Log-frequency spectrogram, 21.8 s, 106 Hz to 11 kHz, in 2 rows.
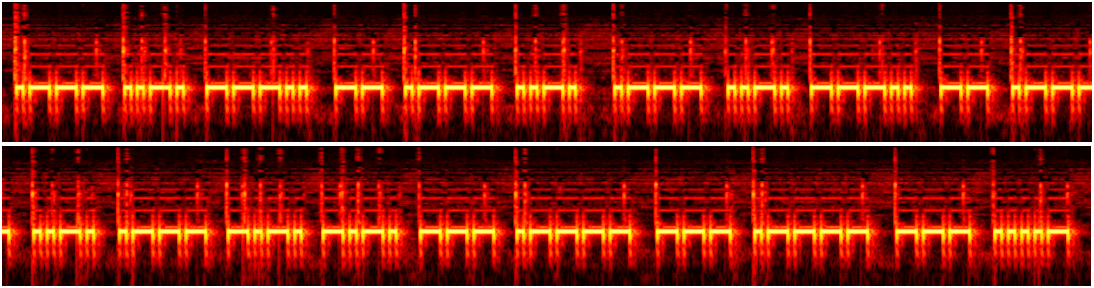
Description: Morse code, heard as a keyed tone, about 18 wpm, 660 Hz. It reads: JF8MJF JF8MJF JCC O1O1O4
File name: jh8cbh / 2021cw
